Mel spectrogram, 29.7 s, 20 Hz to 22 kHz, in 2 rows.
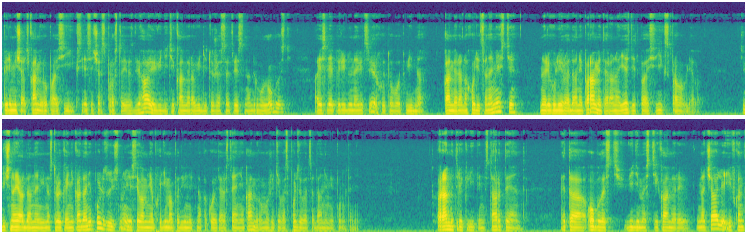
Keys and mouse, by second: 1.2-2.5 middle drag, 2.5 click, 2.9 middle click, 2.9 click, 3.0 middle click, 6.4 KP_7, 8.4 click, 13.2 click, 17.8 KP_0.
